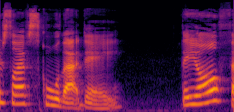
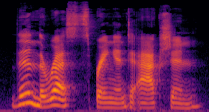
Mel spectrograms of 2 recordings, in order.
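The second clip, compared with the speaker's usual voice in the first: ordinary delivery, nothing marked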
